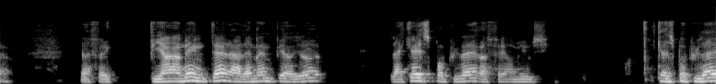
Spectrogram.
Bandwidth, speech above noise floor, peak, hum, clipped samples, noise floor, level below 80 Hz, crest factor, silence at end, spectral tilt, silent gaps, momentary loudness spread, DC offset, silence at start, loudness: 8.2 kHz; 34 dB; 0 dBFS; none; under 0.1%; -49 dBFS; -62 dBFS; 18 dB; 0 s; -6.5 dB/octave; 1.35-1.48 s, 3.48-3.55 s, 5.97-6.21 s; 13 LU; under 0.1%; 0 s; -17 LUFS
